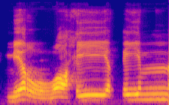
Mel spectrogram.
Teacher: Jadi nun sukun, apabila nun sukun atau tanwin bertemu dengan huruf ra ya, maka idgham suaranya langsung masuk ke huruf ra-nya, namun tanpa bila gunnah, tanpa gunnah.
